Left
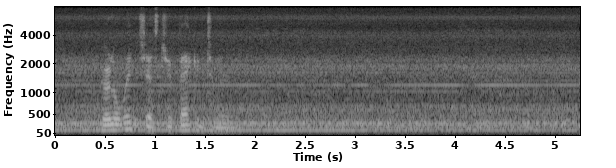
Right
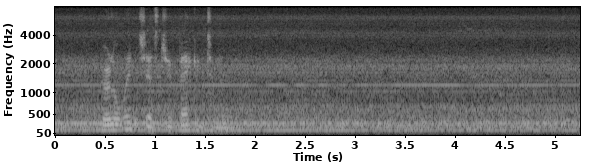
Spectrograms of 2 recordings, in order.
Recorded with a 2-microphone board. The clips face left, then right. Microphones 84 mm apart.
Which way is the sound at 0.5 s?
10° left (ahead or behind).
